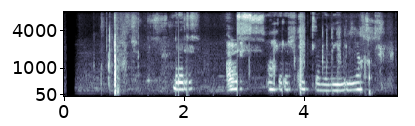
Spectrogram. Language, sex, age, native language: Icelandic, male, 12, Icelandic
